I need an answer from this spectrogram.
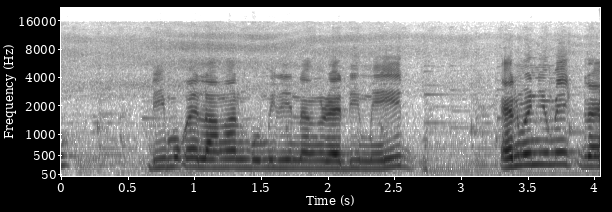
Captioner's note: sizzles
